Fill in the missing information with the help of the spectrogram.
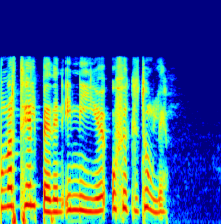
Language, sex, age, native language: Icelandic, female, 20-29, Icelandic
